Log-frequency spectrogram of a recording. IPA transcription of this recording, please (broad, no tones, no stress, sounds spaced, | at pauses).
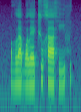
ɔ̤ l a b ɔ l ɛ t͡ʃ u x a x i f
